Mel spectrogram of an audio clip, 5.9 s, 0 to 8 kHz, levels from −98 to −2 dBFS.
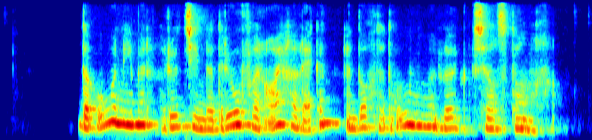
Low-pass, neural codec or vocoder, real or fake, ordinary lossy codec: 7.2 kHz; codec, 24 kHz, 0.9 kbps, WavTokenizer, medium speech release version 2; fake; AAC, 48 kbps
